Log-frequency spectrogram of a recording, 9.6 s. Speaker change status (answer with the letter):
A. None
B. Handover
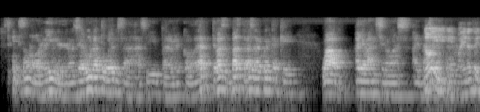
B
